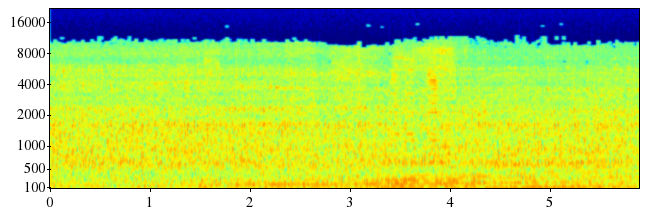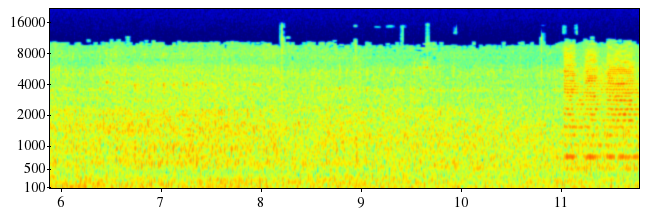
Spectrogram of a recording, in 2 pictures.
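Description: Diesel engines of heavy lorries pulling away and passing close by; about three seconds in, one engine's pitch climbs as it accelerates. Near the end a horn starts to sound.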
